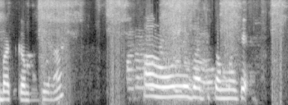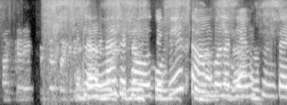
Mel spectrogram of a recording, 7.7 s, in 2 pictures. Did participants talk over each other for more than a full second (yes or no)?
yes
